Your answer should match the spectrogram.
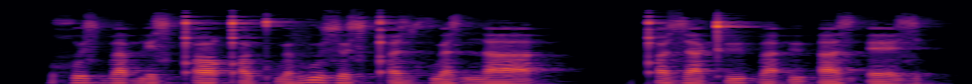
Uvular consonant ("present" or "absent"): present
